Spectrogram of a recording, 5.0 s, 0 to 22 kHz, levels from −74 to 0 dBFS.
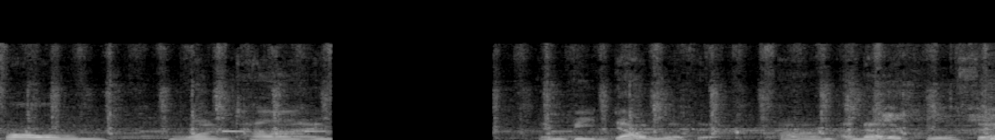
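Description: A playback stall interrupts the audio at 1.66 s: the sound cuts out mid-flow and the output stays silent until 2.47 s, a gap of about 0.81 s, before sound returns. The break is abrupt at both edges rather than faded, which points to the output being starved instead of the content itself pausing. The likely cause is the player's buffer running dry or its audio thread being blocked for that interval.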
